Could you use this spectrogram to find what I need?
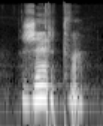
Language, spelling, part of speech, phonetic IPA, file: Ukrainian, жертва, noun, [ˈʒɛrtʋɐ], Uk-жертва.ogg
- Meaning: 1. victim 2. sacrifice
